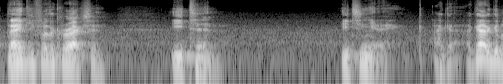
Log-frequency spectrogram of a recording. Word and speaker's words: Etienne: E10. Oh, thank you for the correction. E10. Etienne. I got to give a pronunciation charts in front of me.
